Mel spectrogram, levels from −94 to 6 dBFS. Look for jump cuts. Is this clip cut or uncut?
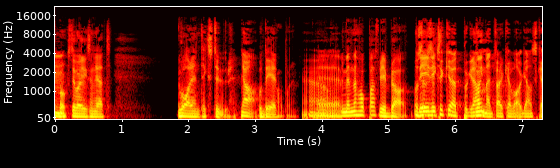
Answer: cut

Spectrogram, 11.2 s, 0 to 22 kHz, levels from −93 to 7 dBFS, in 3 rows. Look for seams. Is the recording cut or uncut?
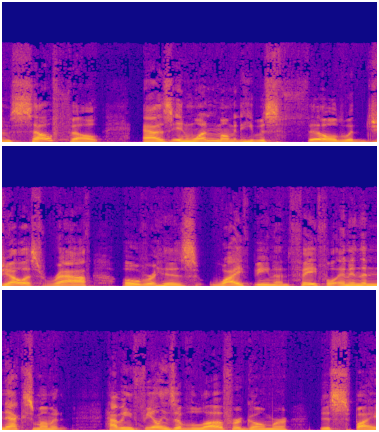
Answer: uncut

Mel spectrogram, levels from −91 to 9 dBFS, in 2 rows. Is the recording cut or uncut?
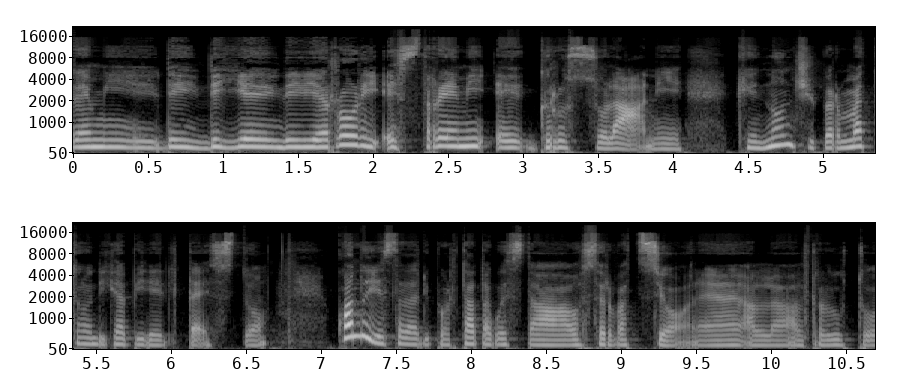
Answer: uncut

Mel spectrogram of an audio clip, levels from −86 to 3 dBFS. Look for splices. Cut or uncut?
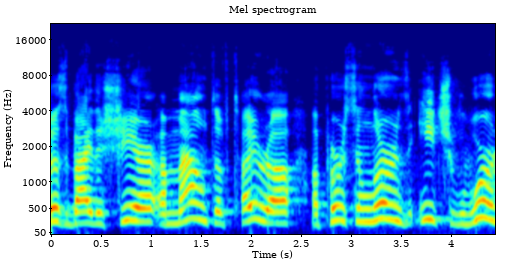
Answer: uncut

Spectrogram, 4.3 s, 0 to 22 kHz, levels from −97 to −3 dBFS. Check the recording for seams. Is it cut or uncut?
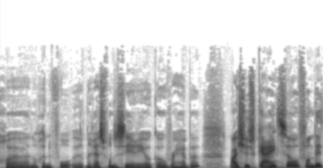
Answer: uncut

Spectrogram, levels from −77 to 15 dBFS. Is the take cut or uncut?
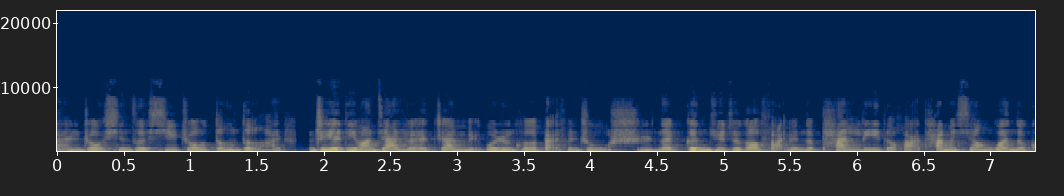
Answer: uncut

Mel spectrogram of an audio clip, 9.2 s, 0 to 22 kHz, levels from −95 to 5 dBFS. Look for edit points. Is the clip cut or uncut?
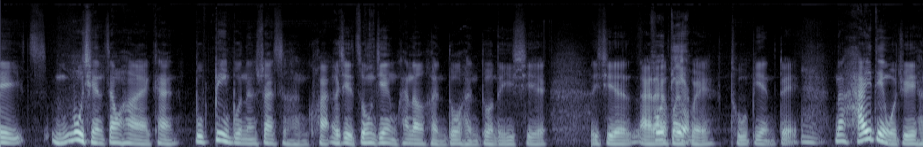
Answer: cut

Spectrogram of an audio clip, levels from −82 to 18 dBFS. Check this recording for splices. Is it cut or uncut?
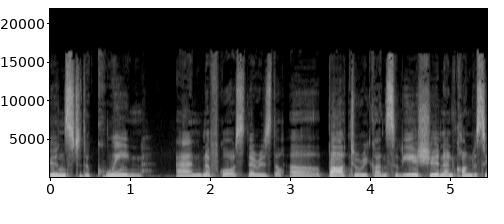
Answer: cut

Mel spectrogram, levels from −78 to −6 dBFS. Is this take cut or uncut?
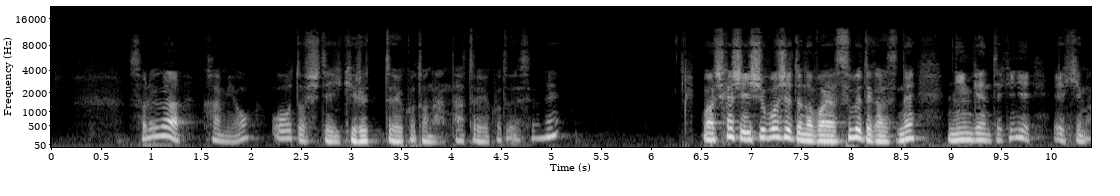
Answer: cut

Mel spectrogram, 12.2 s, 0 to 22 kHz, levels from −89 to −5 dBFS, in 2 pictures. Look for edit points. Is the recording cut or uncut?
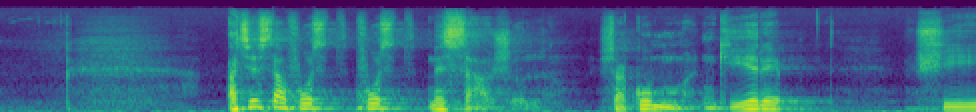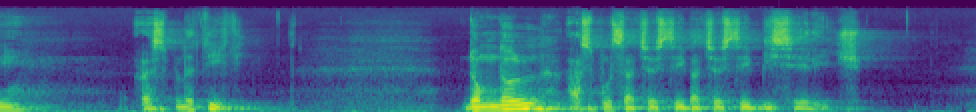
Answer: cut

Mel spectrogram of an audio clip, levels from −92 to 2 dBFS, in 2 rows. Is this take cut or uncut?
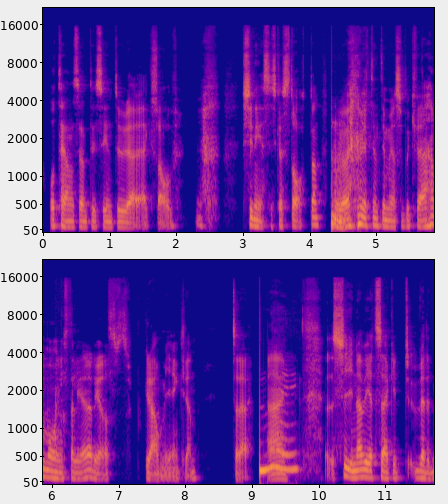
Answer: cut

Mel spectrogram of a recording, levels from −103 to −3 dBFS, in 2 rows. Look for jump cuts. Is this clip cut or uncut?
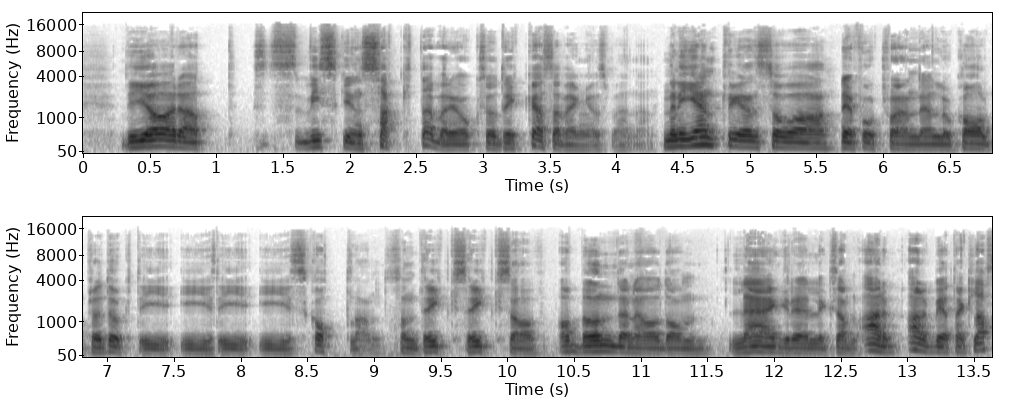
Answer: cut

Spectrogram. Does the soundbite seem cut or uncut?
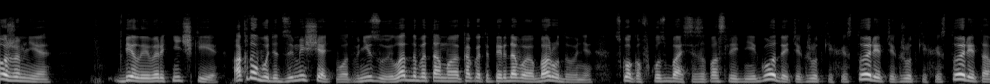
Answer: cut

